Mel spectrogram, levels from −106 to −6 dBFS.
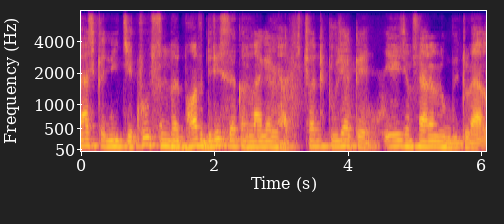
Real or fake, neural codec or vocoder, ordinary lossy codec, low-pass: fake; codec, 44.1 kHz, 2.6 kbps, DAC; AAC, 48 kbps; 7.2 kHz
